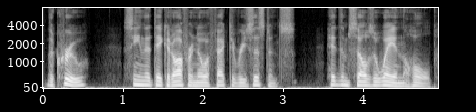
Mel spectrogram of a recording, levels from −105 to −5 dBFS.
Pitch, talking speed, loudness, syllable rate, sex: 120 Hz, 195 wpm, -18 LUFS, 6.5 syllables/s, male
